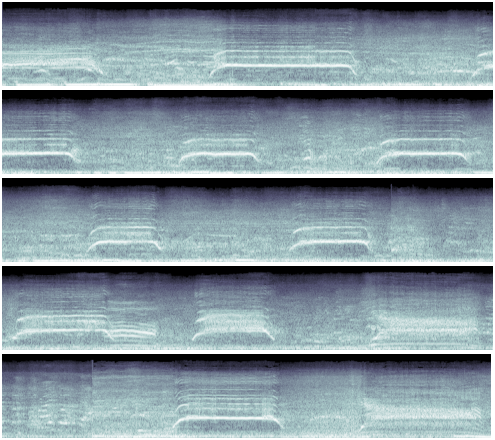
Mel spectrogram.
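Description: Carnival ride riders yelling a long held 'whoo' again and again, about every two and a half seconds as the ride swings round. Loud ride music plays under the yells, with a steady low rumble.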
